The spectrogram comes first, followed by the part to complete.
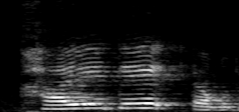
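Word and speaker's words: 楓: 단풍나무풍은 일본어로는 단풍을 가에데라고 발음을 합니다.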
